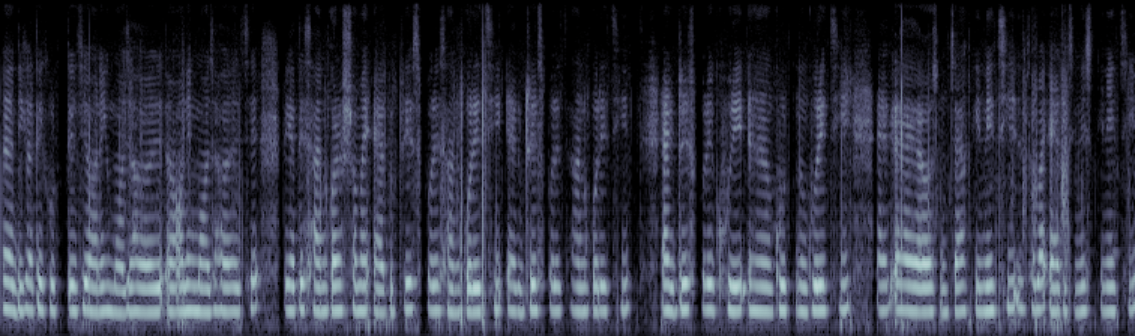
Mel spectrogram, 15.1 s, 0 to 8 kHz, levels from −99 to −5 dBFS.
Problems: background sounds at intervals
